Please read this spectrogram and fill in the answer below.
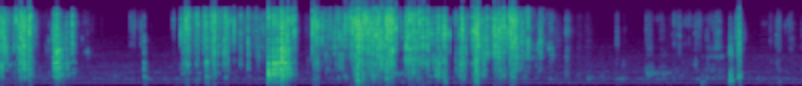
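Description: Foil trading-card pack being torn open and crinkled by hand, in crackling bursts through the first five or so seconds. After that only faint rustles and ticks as the cards are handled.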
